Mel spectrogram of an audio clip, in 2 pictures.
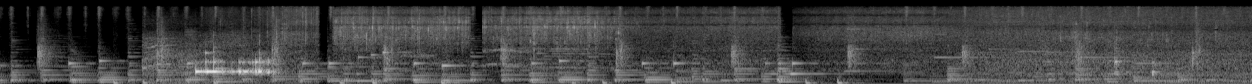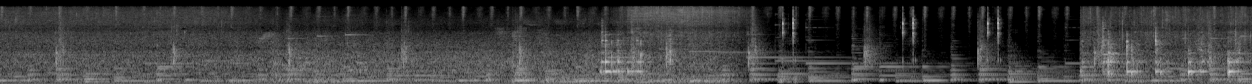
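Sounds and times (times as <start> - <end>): light background music: 0.0 - 25.0
carrots sizzling in hot oil: 2.0 - 15.4, 18.5 - 20.0, 23.3 - 25.0.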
